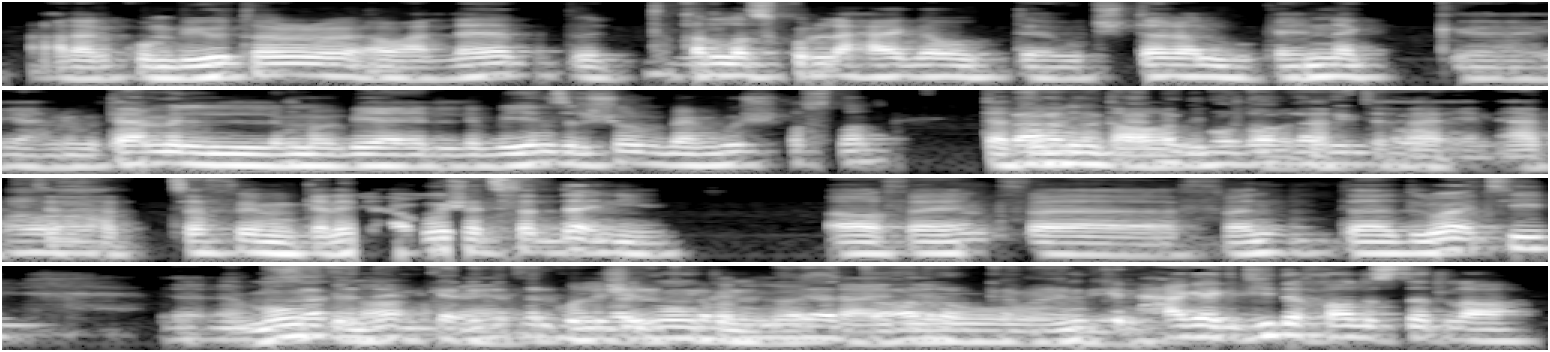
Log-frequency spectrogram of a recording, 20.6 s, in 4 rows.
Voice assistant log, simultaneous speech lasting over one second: present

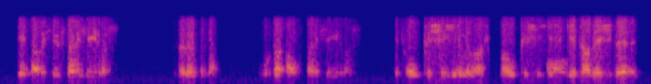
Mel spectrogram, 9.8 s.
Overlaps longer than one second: present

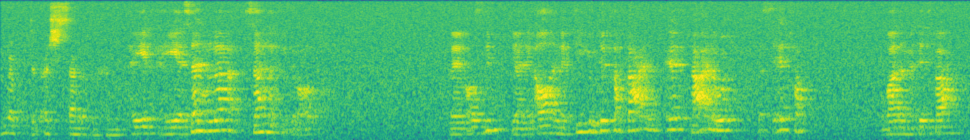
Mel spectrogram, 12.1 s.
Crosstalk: none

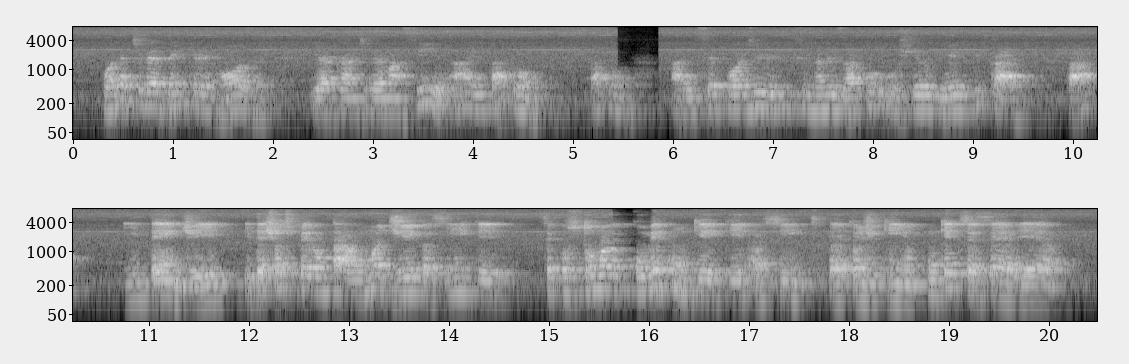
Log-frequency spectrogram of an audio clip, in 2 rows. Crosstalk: none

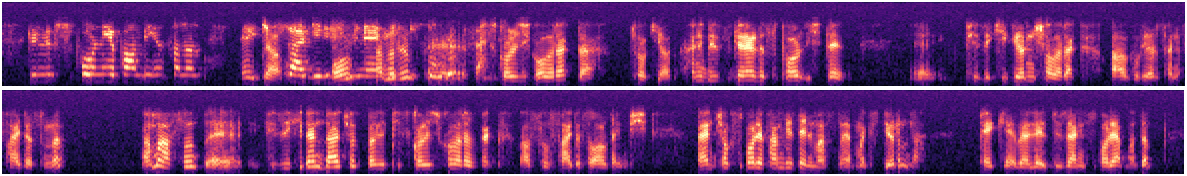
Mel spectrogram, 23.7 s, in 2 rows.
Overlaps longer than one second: present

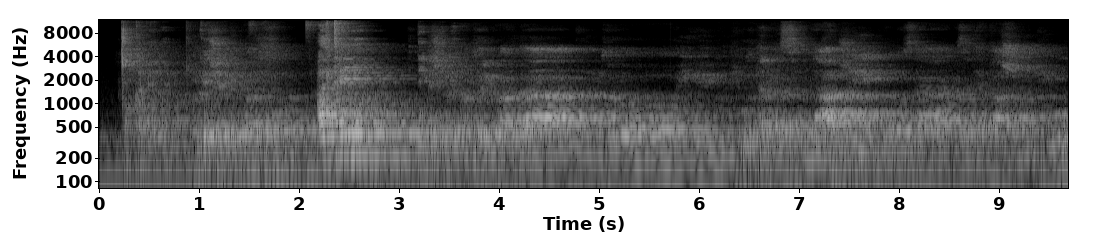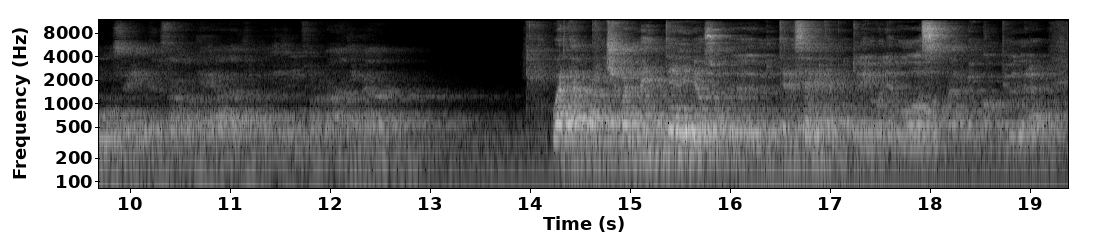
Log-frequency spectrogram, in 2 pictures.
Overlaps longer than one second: none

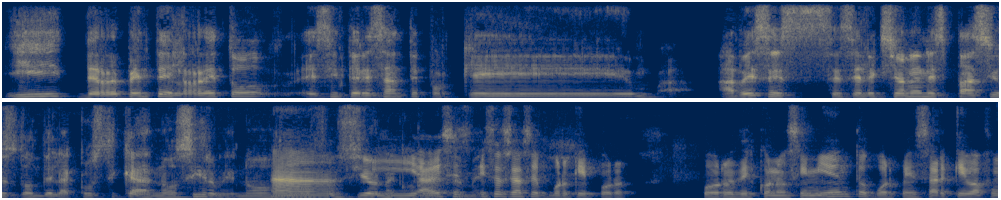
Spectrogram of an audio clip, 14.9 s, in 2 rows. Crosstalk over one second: present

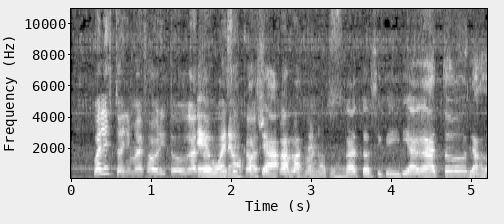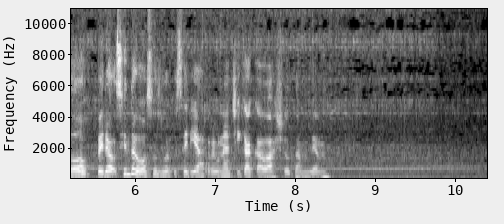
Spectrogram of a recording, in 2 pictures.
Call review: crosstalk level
present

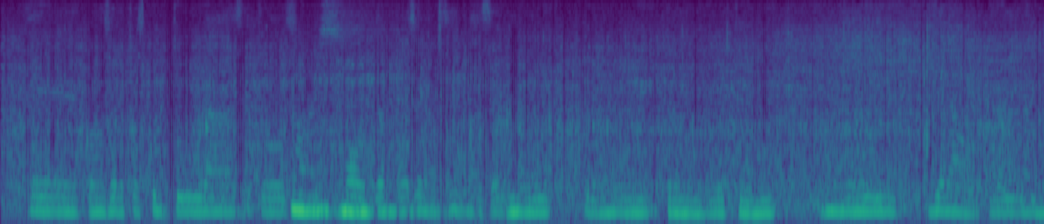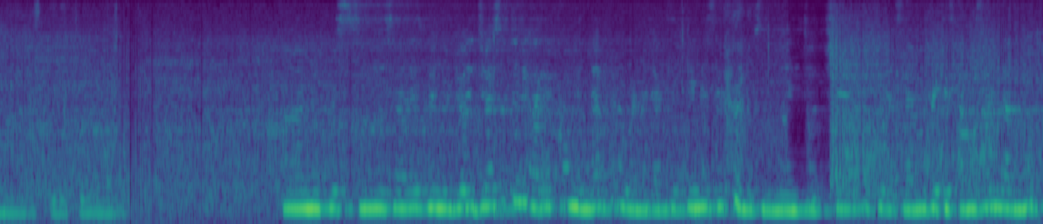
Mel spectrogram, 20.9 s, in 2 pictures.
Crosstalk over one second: none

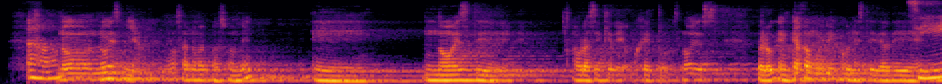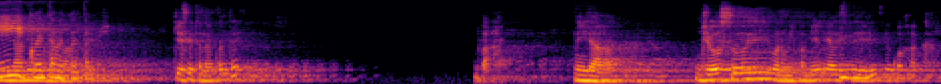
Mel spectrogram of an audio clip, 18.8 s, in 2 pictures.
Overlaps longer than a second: present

